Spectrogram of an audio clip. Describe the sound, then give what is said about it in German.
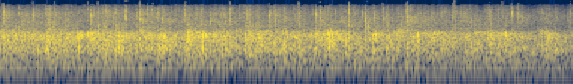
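An audience claps steadily for a few seconds for a harmonica player who reached the next round of the Steirischer Harmonika-Wettbewerb. The applause is a dense, even wash of many hands at a constant loud level with no voices standing out. “Das ist schon einmal einen Applaus wert.”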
